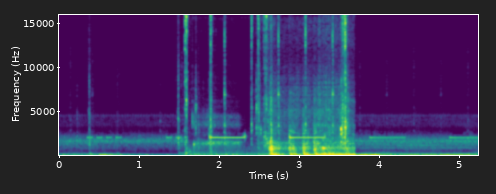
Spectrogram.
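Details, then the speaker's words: 2006 Honda Accord with prior no-crank no-start: key chime beeps, starter cranks strongly about two seconds with the key alone, and the engine catches into a quiet idle; ignition switch or connection suspected. "Yeah, it cranking up just fine. This with the key now."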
